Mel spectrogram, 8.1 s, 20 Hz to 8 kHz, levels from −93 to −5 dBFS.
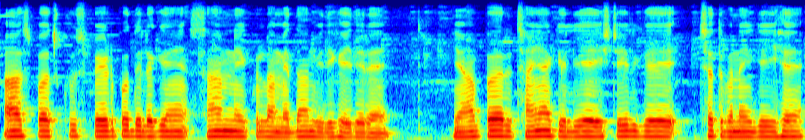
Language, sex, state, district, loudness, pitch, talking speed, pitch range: Hindi, male, Rajasthan, Bikaner, -17 LUFS, 110 Hz, 195 wpm, 105-115 Hz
